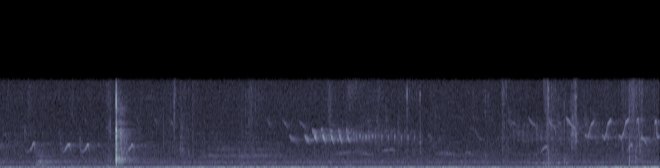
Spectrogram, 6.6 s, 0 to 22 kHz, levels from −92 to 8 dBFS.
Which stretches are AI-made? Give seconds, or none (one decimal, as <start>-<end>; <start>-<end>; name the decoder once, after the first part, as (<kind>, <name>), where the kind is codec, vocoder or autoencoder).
none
